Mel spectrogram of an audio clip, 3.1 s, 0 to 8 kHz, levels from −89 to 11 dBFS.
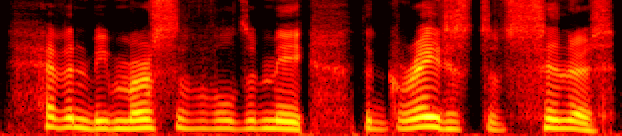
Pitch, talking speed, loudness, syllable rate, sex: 175 Hz, 175 wpm, -19 LUFS, 5.7 syllables/s, male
